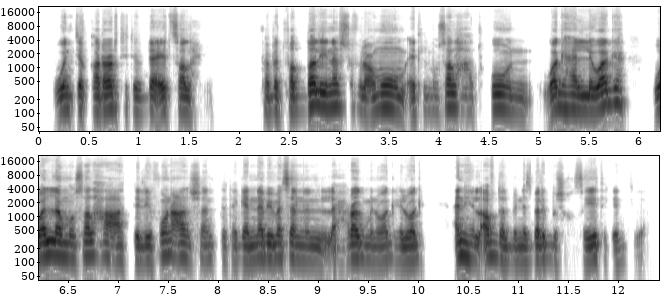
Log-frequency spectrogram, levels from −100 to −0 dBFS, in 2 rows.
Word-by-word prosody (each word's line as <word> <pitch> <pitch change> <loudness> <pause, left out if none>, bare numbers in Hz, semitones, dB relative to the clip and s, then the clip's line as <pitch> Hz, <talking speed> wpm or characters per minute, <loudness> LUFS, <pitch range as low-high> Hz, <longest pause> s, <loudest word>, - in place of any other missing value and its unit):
وأنتِ 125 +2 -1
قرّرتِ 125 +2 +2
تبدئي 110 -1 +1
تصالحي، - - -4 0.6
فبتفضّلي 145 +4 +3
نَفْسه 140 0 -2
في - - -22
العموم 125 0 +1 0.2
المُصالحة 120 +1 -2
تكون 125 -3 -3
وجهًا 130 0 +2
لوَجه، 155 +8 +4 0.3
والّا 140 +2 +7
مُصالحة 135 +3 -1
على 115 0 +1
التليفون 120 +6 -3
علشان 125 -2 -2
تتجنّبي 120 +2 -3
مثلًا 130 -2 -3
الإحراج 120 +4 0
من 115 -2 -9
وَجه 115 +1 -7
لوَجه، 115 +2 -1 0.3
أنهي 140 -2 +1
الأفضل 135 -1 0
بالنسبة 110 -1 -4
لِك 125 - -3
بشخصيتِك 120 0 -6
أنتِ 105 +2 -12
يع - - -24
125 Hz, 145 wpm, -25 LUFS, 115-135 Hz, 0.6 s, والّا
